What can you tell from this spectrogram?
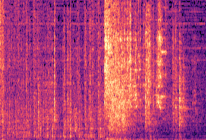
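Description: A door is torn from its frame: rough scraping and creaking build into a loud, splintering crash midway, followed by scattered breaking debris that trails off.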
